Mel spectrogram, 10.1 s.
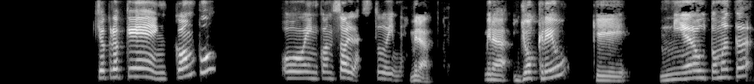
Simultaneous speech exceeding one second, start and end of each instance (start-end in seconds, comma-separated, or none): none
